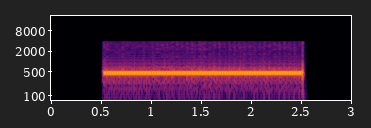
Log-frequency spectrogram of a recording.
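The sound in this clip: A telephone dial tone sounds as one steady, unbroken single-pitch hum, lasting about two seconds on its own with no voices.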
